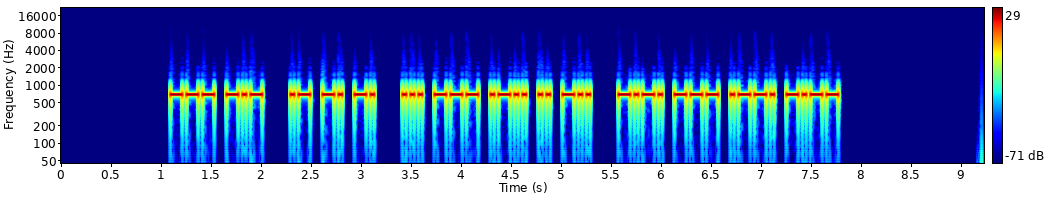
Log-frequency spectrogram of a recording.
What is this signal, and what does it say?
Morse code, heard as a keyed tone, about 32 wpm, 700 Hz. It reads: OK ANN SOLID COPY
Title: K1USN SST QSO Practice 30wpm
